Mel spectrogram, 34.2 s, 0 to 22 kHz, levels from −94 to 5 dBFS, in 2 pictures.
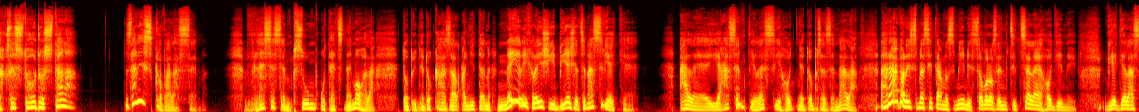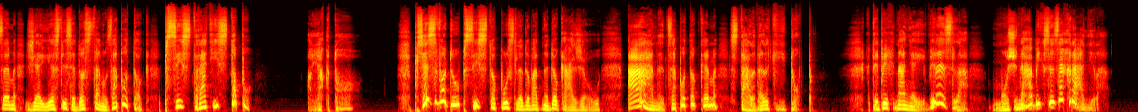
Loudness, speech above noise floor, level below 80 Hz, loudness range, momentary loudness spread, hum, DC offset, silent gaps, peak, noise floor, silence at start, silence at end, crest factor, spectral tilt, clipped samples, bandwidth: -20 LUFS; 55 dB; -46 dBFS; 4 LU; 14 LU; none; under 0.1%; none; -2 dBFS; -75 dBFS; 0 s; 0.5 s; 20 dB; -4 dB/octave; under 0.1%; 18.5 kHz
